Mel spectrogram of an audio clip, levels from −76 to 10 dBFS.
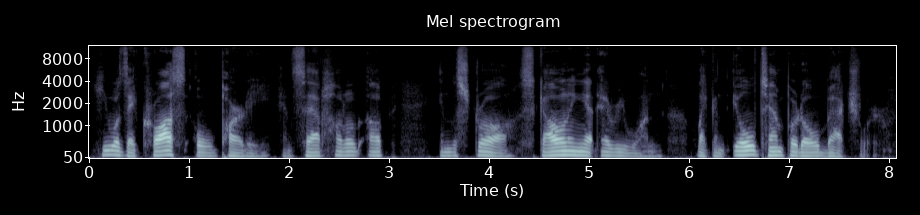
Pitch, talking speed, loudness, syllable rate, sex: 100 Hz, 170 wpm, -18 LUFS, 5.0 syllables/s, male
